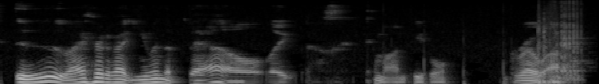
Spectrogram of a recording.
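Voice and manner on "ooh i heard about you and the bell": high, loud teasing taunt, stretching "bell". Joking about coworkers teasing someone over a date: teasing office gossip voice. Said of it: "without everybody in the office going".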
